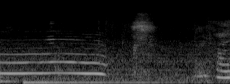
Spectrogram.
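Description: A domestic cat meowing: one long call held at a steady pitch that dips and ends about a second in.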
